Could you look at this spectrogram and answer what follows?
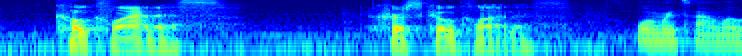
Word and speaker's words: Koclanes: straight for everyone out there how do we pronounce the last name klanis coclanis one more time a little slower yep coclanis okay um so being a video coordinator and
